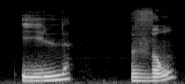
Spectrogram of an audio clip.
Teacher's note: so ils vont, final T not pronounced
